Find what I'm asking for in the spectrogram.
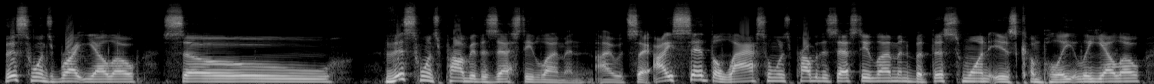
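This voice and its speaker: Guy doing a candy challenge vlog, eating sour candy and just chatting, regular pitched voice. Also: measured pace, a little mellow. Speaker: food challenge vlogger. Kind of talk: casual chat to camera.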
